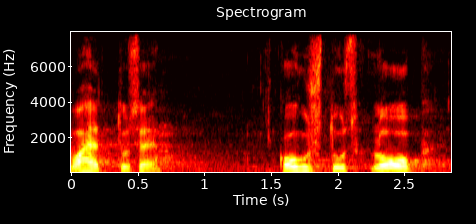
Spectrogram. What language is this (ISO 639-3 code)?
est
